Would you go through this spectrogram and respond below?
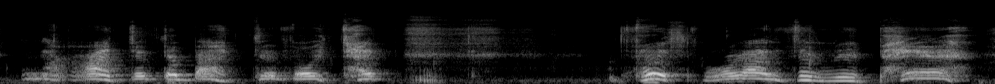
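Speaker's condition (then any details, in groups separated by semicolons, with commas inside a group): Brain injury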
